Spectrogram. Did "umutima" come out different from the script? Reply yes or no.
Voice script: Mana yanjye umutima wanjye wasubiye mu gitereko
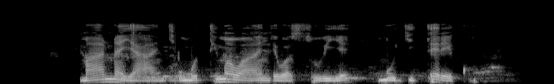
no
